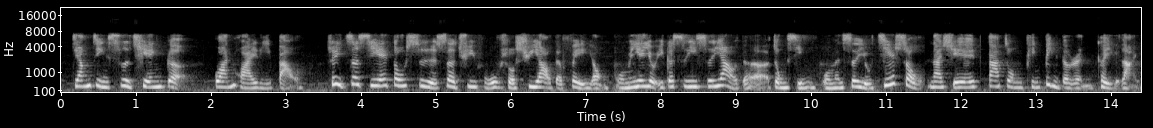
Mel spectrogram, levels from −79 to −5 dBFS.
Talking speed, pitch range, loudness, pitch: 230 characters per minute, 200-265 Hz, -20 LUFS, 235 Hz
